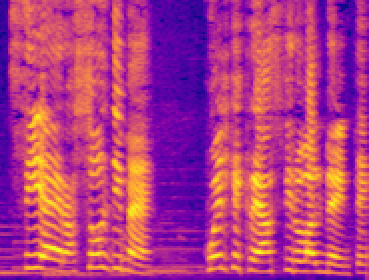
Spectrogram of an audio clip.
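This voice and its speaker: A woman speaks at a very slow pace with lively intonation while music plays in the background. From Italy. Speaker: stage actress and theatre director. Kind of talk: poetry reading. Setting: outdoors, public place.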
